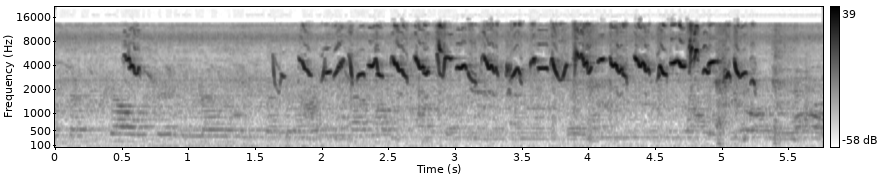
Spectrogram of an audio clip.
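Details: Lemon-bellied white-eye (kecial kuning) from Lombok delivering a fast, lively run of high twittering notes that rise and fall in quick succession after one brief opening chirp, over a faint low hum.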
